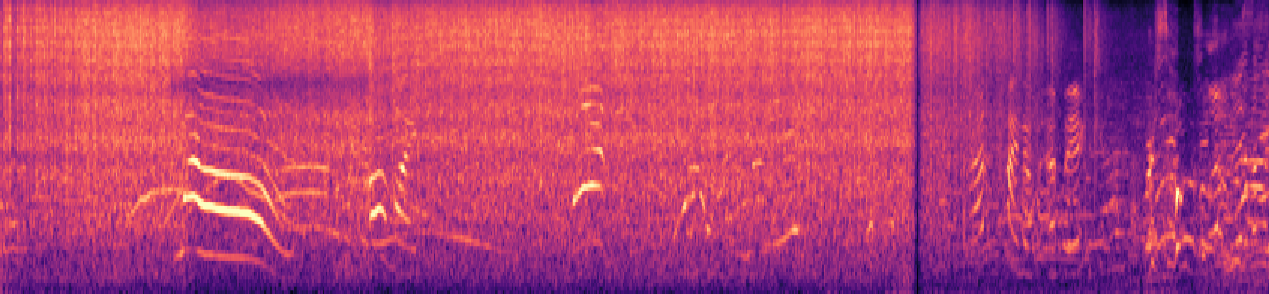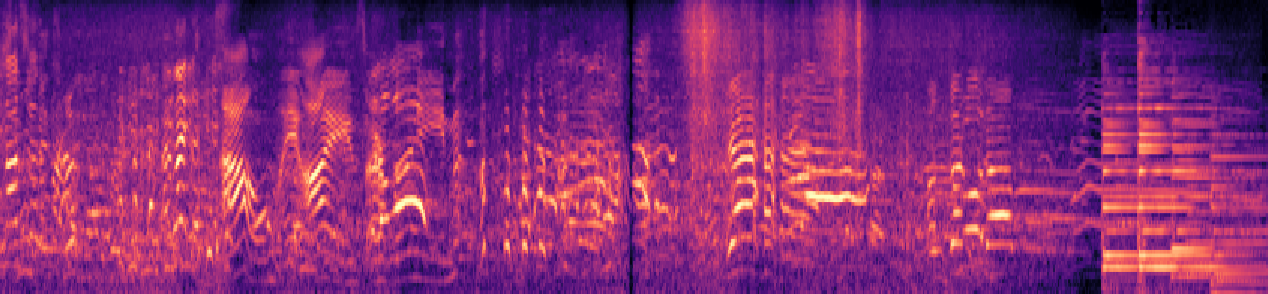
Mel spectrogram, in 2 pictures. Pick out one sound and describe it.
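Fireworks crackle and hiss loudly.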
